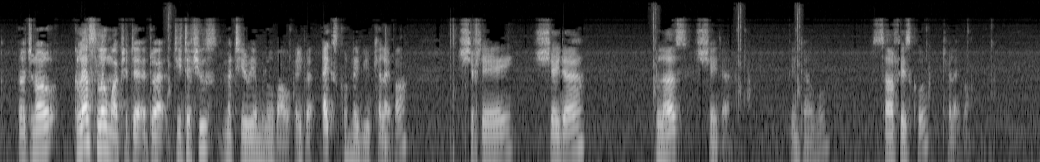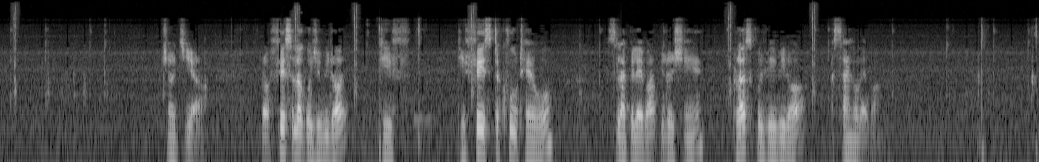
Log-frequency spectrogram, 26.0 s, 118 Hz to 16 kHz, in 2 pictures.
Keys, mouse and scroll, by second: 0.1 click, 2.1 click, 4.8 x, 5.7 shift+a, 9.9-12.0 drag, 12.0 middle click, 13.1-15.0 drag, 16.6 click, 20.5 middle click, 22.0-23.7 drag, 23.7 middle click, 24.1 click, 24.2 middle click.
